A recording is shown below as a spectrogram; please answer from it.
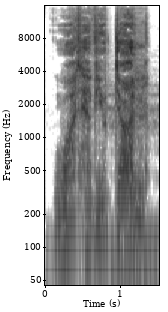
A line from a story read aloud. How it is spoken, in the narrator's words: His voice shook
